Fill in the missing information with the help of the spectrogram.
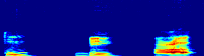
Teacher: پہلی آواز ہے طا کی اور طا کو ہم موٹا پڑھتے ہیں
